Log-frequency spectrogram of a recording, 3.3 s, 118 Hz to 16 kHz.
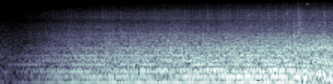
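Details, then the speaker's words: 2003 Simplicity Regent lawn tractor, 19-year-old Briggs & Stratton engine, revived after years in storage, mowing grass with cutting deck mounted; engine climbs smoothly into a strong even drone under load, running really good with plenty of power. "but i'm happy with the the engine it was running really good plenty of power to drive and mow and that feels pretty good to me"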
